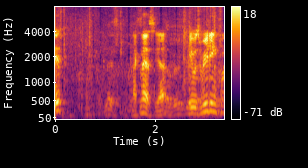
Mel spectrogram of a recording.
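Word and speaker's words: Meknes: Maknes, yeah.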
